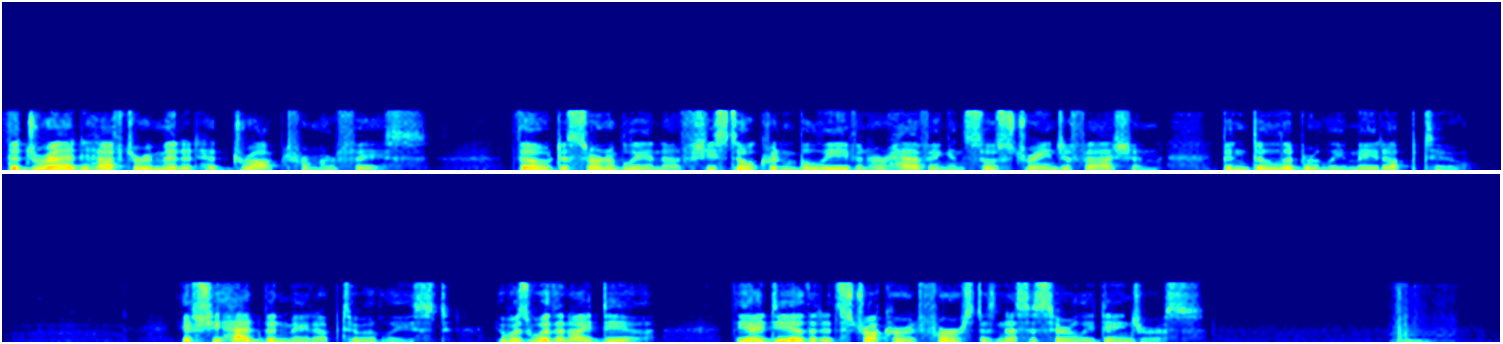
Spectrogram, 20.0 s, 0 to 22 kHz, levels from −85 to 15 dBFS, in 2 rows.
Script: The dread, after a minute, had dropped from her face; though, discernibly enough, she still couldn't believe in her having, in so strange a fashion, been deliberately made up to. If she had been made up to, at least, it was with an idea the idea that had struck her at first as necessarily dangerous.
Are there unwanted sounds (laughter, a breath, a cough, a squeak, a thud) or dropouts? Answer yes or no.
yes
